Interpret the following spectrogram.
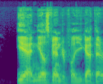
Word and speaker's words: Niels van der Poel: Yeah, Niels van der Poel, you got that right.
